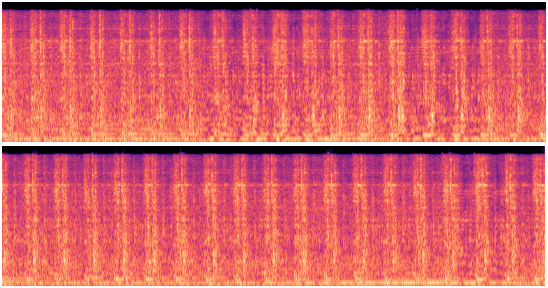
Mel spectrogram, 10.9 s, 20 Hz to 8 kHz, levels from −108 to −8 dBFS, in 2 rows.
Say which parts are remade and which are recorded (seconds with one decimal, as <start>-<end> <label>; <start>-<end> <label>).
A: 0.0-2.0 recorded; 2.0-3.3 remade; 3.3-4.0 recorded; 4.0-4.8 remade; 4.8-10.0 recorded; 10.0-10.5 remade; 10.5-10.9 recorded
